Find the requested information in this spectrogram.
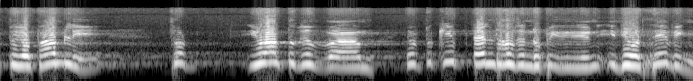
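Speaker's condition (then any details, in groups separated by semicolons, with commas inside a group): Cerebral palsy; could not talk properly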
